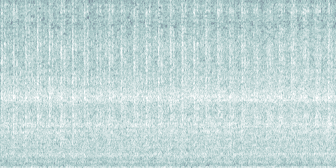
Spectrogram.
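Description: A Volkswagen engine with a single carburetor idles just after a cold start, a loud, close, continuous rumble with an even pulsing beat throughout.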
